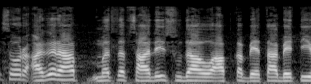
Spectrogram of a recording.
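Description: A man speaks with a bright, sharp tone. The sound is dry, with no echo. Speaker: travel vlogger. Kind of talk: casual vlog chat. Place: street. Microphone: phone near.

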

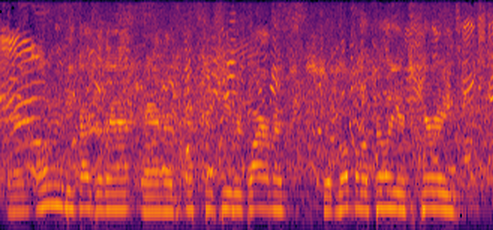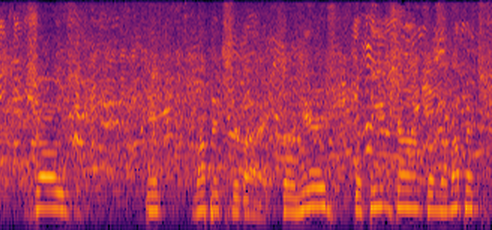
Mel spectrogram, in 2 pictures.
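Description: With crowd noise behind him, a man speaks at a very slow pace, pausing long and often. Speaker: concert announcer. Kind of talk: public announcement introducing songs. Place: garden. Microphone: podium.

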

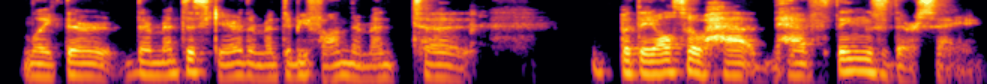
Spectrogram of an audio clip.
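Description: Against a quiet background, a man talks at a fairly slow pace with a fairly low pitch and ordinary pitch variation. He has a normal speaking voice. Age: 30s. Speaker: podcast co-host. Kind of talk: casual chat.

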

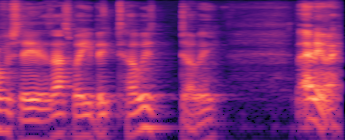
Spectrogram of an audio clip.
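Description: With a British accent and vocal fry, a man talks at medium pitch. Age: 30s. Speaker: YouTuber. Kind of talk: casual vlog monologue.

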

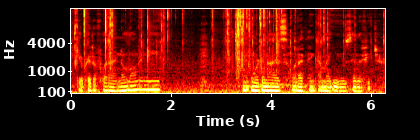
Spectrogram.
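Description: A soft-spoken woman with a very deep, low pitch and lively intonation, moderate pace, long, frequent pauses, and loud background noise. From New Jersey. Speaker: ASMR creator. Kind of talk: ASMR soft-spoken talk.

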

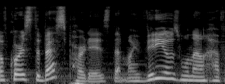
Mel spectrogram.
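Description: A woman talks at a fairly quick pace over clear music in the background. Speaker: gaming YouTuber. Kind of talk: casual vlog chat. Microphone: studio mic.

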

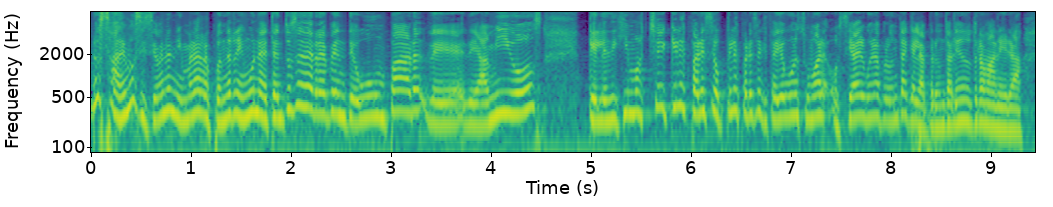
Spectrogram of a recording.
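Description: A woman's high-pitched voice at a very fast pace, with lively intonation. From Argentina. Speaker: film director and producer; interview guest. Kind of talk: casual interview. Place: studio. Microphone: studio mic.

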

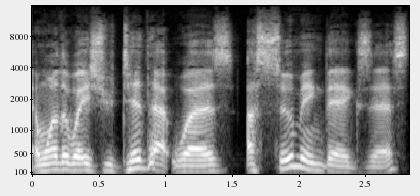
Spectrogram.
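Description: On a very clean recording with a silent background, a man of medium pitch speaks at a moderate pace in a bright, sharp tone with lively intonation. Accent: American. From US Midwest, Ohio. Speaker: New Testament professor and author. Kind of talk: radio interview. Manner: hesitant fillers.

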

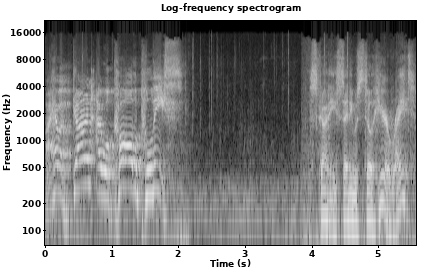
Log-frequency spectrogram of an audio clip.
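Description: In a put-on character voice, a man speaks fairly slowly with a high pitch, a bright, sharp tone and very wide pitch swings.

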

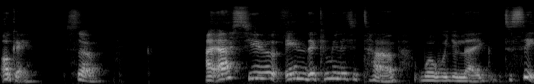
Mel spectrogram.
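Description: A woman talks at a fairly slow pace with lively intonation. Her tone is fairly bright.

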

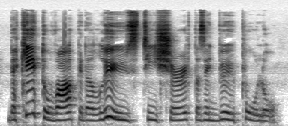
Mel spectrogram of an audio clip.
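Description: Speaking at a very slow pace, a woman uses fairly even intonation and a bright, sharp tone. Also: quiet background. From Hungary. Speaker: English teacher. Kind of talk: live online lesson. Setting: live stream. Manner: unscripted, off the cuff. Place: home room. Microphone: webcam.

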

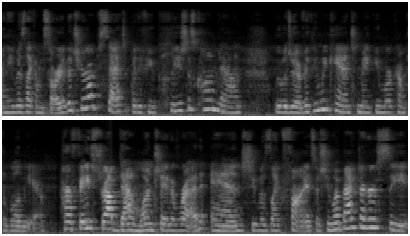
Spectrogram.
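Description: Lively intonation runs through very fast speech with hardly any pauses. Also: woman. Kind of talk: casual storytime vlog. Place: home room. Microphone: phone near.

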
